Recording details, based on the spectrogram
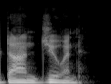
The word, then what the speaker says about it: Don Juan: Byron later used some of these stories of Foul Weather Jack and some of the rumors about him to populate his poem, Don Juan, or Don Juan, as Byron pronounced it.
